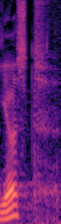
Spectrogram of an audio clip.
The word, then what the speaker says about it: Jost: Et l'année dernière, le principal financeur du projet s'est retrouvé en prison parce que c'était un gros transporteur routier qui s'appelle Yost, ça s'écrit J-O-S-T, oui, on voit des camions un peu partout de lui, donc c'est un des plus gros transporteurs européens.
